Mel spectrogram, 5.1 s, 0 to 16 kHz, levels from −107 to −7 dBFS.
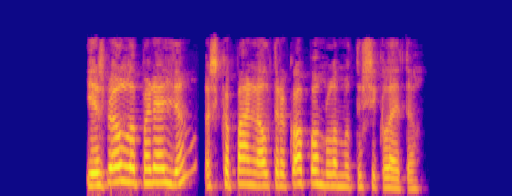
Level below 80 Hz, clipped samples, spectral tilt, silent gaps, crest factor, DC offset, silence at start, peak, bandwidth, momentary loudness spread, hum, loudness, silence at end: -64 dBFS; under 0.1%; -4.5 dB/octave; 1.99-2.04 s; 16 dB; under 0.1%; 0.85 s; -2 dBFS; 7.8 kHz; 11 LU; none; -17 LUFS; 0.95 s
